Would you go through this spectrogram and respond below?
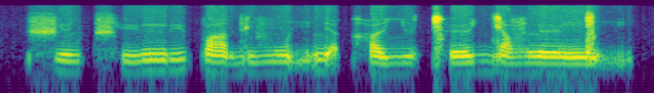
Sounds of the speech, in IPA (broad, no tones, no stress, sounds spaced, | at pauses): ʃ y l t͡ʃʰ y m y p ɑ d i v w ḭ l ḭ qʰ o ʎ ø ǀʰ ø ɟ ɑ v l ø ŋ͡ǀ ḭ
